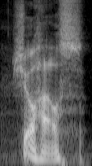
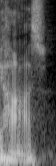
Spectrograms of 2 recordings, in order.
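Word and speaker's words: Scheelhaase: power through this Nate shei house I'm not sure how it's not pronounced hos but it's not shill house it should be hos great season at Iowa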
